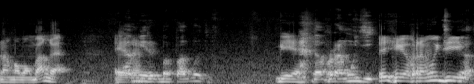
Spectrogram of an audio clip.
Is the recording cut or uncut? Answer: uncut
